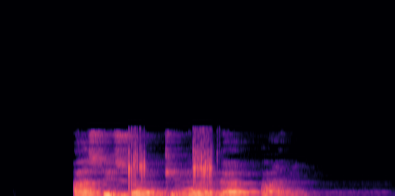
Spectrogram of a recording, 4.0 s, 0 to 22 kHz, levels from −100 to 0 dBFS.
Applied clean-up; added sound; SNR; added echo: none; Fart; 10 dB; reverberation time 0.7 s.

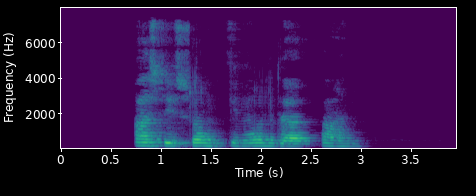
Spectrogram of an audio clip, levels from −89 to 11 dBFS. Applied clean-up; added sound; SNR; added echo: neural mask model DeepFilterNet 3.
